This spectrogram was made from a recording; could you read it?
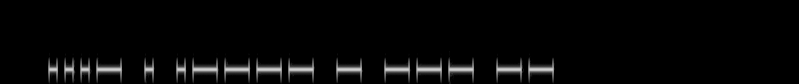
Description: Morse code, heard as a keyed tone, about 15 wpm, 700 Hz. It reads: VE1TOM
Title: DXCC-100 Call Signs - 6 Characters - Repeated 3x - 15wpm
